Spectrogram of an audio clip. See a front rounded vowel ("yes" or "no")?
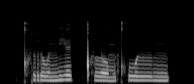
no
